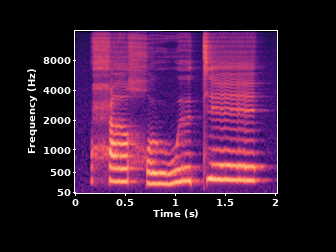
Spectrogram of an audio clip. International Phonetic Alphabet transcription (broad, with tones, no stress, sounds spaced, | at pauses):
ħ ɐ˦ χ u˨ w ɨ˦ tʲ e˦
